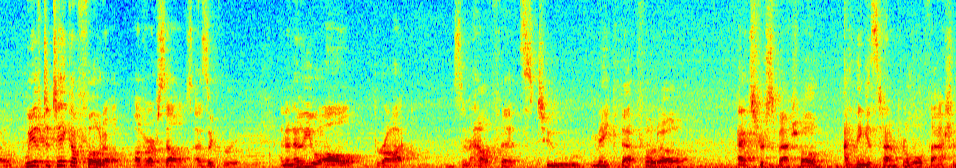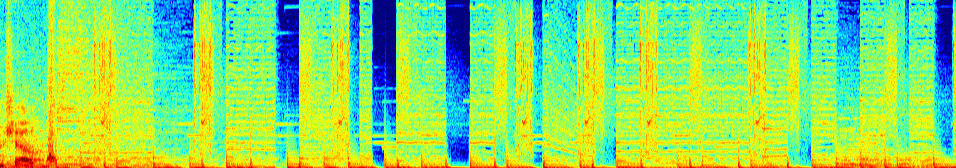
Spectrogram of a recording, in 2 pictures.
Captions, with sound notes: We have to take a photo of ourselves as a group and I know you all brought some outfits to make that photo extra special. I think it's time for a little fashion show. (upbeat music) (camera clutters)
